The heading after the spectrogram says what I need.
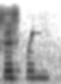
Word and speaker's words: Cicely: Cicely. Yes. Am I All right.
